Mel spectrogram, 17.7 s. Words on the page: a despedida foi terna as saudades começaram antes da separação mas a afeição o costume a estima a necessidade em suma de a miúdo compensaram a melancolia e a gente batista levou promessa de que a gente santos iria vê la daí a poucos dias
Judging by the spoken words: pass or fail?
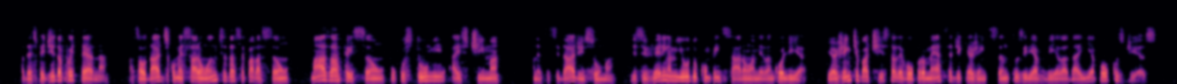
fail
